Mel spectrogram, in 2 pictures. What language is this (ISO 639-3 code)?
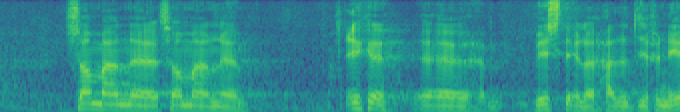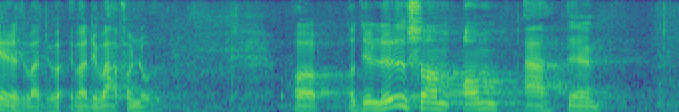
dan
